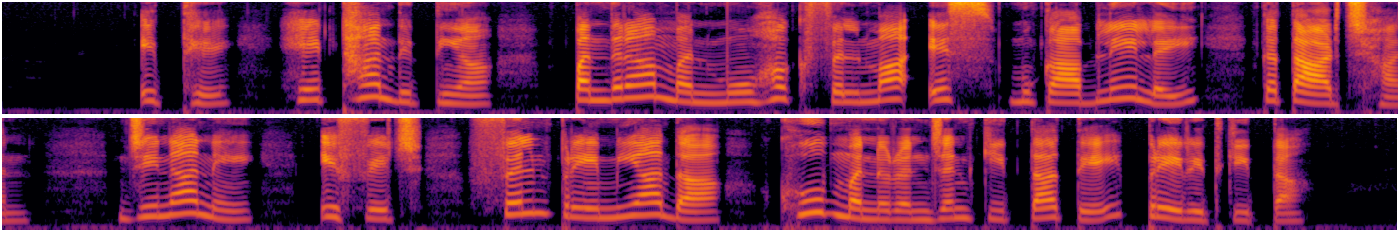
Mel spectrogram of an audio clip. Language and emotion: Punjabi, neutral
